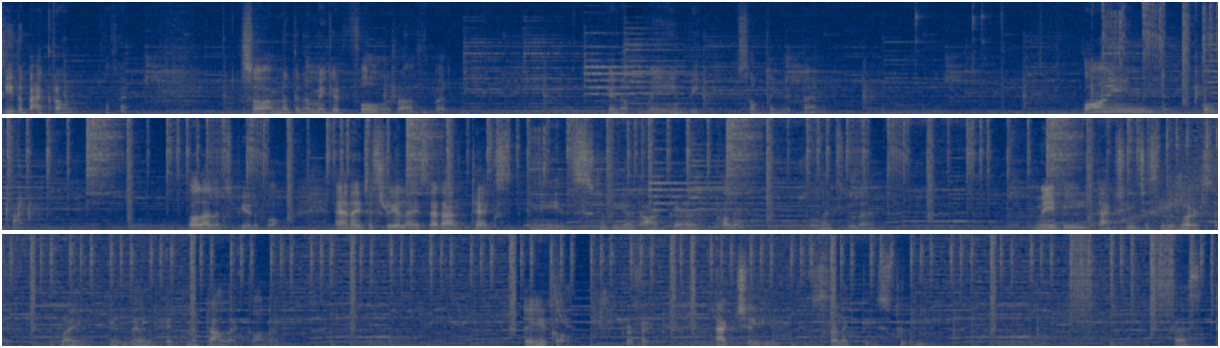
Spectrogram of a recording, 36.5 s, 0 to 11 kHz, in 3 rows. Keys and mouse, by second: 33.8 shift+middle click.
